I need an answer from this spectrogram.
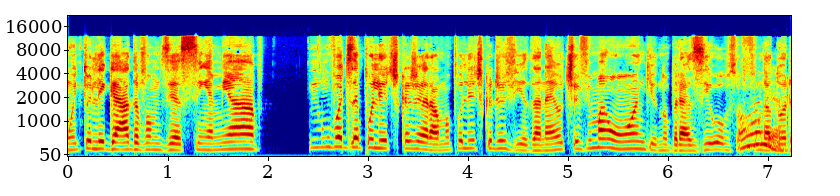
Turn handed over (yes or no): no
